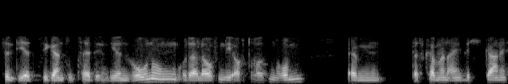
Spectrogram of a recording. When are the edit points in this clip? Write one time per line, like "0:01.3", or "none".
none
